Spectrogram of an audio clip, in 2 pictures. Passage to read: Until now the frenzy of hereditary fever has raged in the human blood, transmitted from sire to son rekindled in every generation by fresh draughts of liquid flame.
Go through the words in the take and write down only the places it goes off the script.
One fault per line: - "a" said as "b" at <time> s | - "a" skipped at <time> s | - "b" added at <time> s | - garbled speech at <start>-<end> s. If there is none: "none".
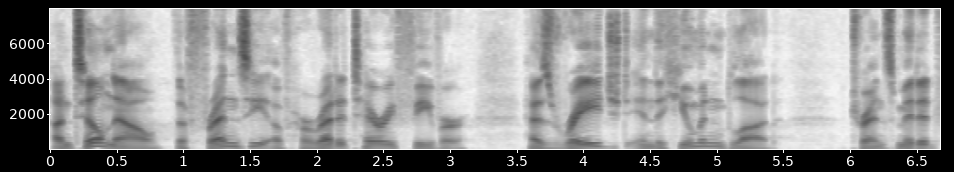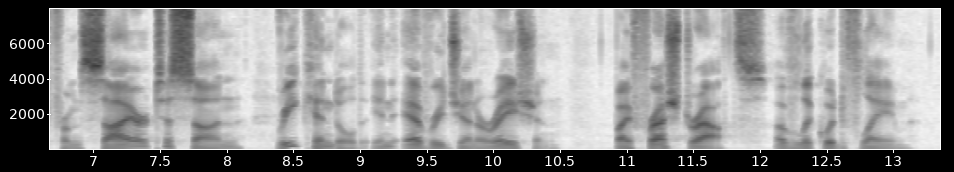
none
